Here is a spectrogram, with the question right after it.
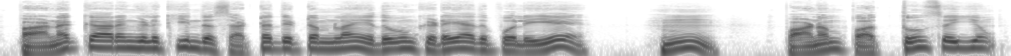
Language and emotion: Tamil, disgusted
